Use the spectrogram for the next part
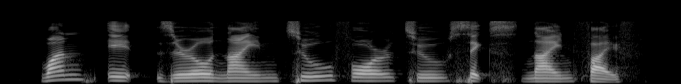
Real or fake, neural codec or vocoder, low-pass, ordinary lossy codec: real; none; none; none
